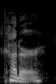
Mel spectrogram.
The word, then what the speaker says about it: Qatar: Uh, that's so I want to make sure that's Qatar um that you heard pronounced cutter on Fox and Friends.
